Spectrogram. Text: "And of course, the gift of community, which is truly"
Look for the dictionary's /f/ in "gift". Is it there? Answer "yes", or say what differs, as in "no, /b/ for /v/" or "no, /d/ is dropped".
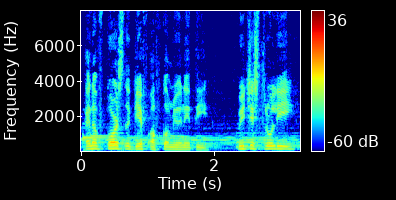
yes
